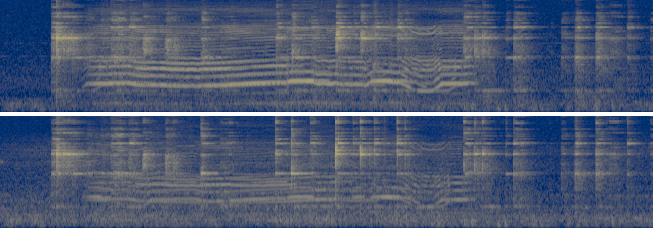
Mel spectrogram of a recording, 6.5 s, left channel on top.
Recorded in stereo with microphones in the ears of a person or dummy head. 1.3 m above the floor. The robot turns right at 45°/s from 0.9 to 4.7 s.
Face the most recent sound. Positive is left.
turn(degrees=-15)  # may be behind; listen again after turning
